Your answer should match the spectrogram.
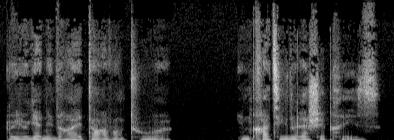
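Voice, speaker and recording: Deep, soft, husky man guiding meditation. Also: flat delivery, no echo. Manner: soothing, unhurried, hesitant with long pauses. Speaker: yoga nidra guide. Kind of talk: guided sleep meditation. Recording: soft guitar music behind the voice. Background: gentle plucked guitar music.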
